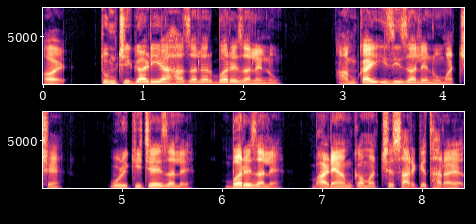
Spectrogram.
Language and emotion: Goan Konkani, neutral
